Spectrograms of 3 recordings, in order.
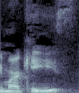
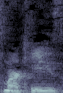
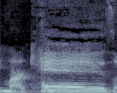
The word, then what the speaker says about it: Markiz: Um, my name is spelled M A R K I Z and it's pronounced Marquise. Um, a lot of people have a hard time with that. They usually would pronounce it like M A R K E Z Marquez or Marcus. It's just Marquise.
